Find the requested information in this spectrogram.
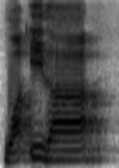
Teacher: یہاں پر ذال کے بعد جو الف ہے یہ الف مدہ ہے، ایک الف کی مقدار لمبا کر کے پڑھیں گے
